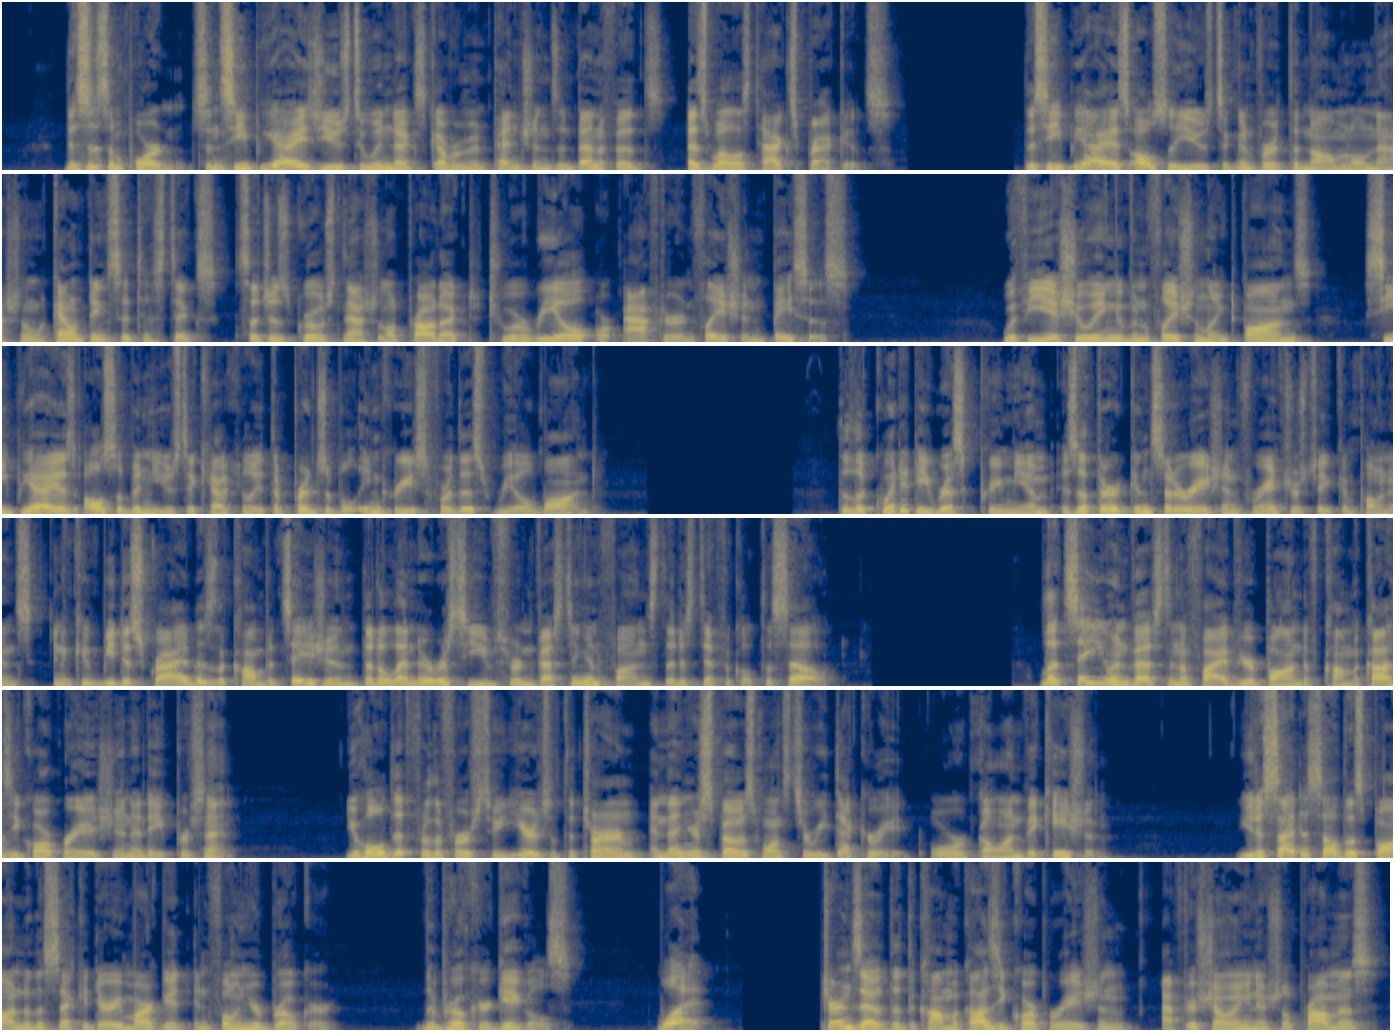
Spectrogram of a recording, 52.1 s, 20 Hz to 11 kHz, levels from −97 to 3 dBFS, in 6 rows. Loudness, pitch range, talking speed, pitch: -24 LUFS, 95-125 Hz, 180 wpm, 105 Hz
